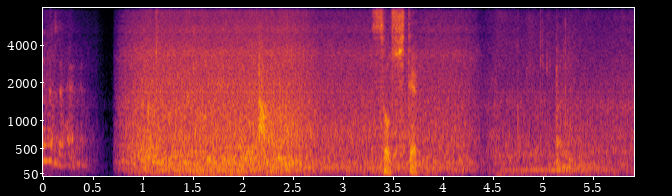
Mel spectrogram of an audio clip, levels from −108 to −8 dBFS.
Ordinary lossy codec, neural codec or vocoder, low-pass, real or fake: none; codec, 16 kHz, 8 kbps, FunCodec, trained on Chinese and English, 25 frames a second; none; fake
